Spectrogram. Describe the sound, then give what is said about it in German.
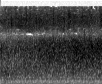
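Audience applause at a church service, a dense even wash of clapping that holds steady throughout without any voices on top. “Wir geben einen Applaus für unseren Bruder.”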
